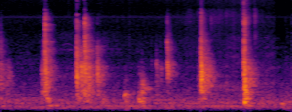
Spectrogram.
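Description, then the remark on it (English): A bathroom door being opened and closed by a person: a quiet series of sharp clicks, knocks and latch rattles, spaced irregularly over a few seconds, with no voices. “That's the bathroom door opening and closing.”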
